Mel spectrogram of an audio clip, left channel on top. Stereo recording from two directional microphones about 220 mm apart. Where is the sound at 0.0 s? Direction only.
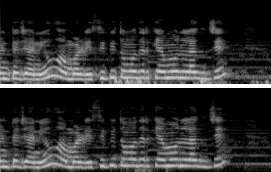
10° left (ahead or behind).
